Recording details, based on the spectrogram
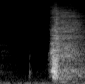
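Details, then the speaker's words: A single sudden, forceful sneeze after near silence, a burst of noisy air fading within a fraction of a second, from a podcast host who excuses himself mid-conversation during a podcast recording. "Is that the first sneeze ever on the You'll Hear It podcast? First ever sneeze."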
